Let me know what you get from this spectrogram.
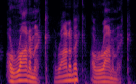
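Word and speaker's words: Aronimink: How do you pronounce it? Aroniminic? Aronimic.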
